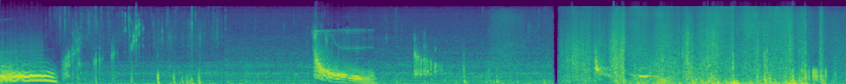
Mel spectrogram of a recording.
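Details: Hungry girl's stomach growling, from a compilation: loud, gurgling, rising and falling growls in several separate bursts with abrupt cuts between pieces, hunger borborygmi.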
